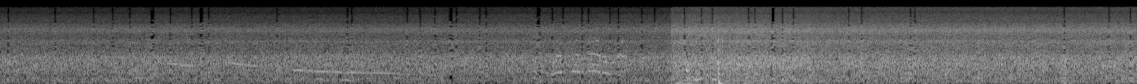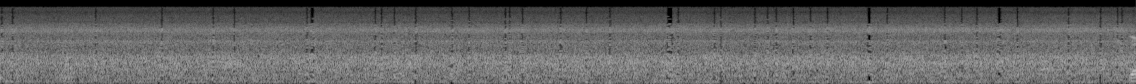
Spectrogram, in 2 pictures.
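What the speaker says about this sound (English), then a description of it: "But just the way how the waterfall cascades off the rocks" A waterfall at Bucay, Ecuador cascades off rocks in a steady, broad rushing roar that swells slightly louder partway through, with faint birdsong near the start.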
